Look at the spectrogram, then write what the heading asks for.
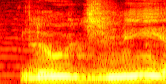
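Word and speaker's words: Ludmilla: okay I didn't say Ludmila yes you did much how'd it lose that's how they pronounce it in Brazil lose me Antonia yes I'll get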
